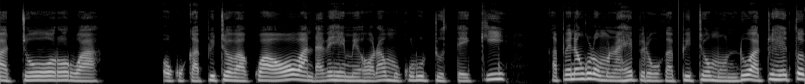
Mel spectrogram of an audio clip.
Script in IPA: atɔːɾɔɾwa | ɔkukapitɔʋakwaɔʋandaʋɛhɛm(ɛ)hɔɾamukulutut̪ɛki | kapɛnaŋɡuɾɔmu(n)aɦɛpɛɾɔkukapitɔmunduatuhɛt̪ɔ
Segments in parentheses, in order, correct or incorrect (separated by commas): correct, correct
